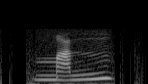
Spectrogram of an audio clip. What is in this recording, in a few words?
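"man5", Cantonese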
